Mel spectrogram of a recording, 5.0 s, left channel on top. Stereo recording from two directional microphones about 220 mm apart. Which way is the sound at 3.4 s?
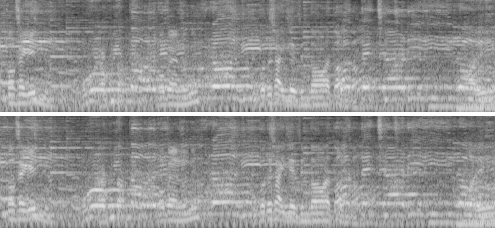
15° left (ahead or behind).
